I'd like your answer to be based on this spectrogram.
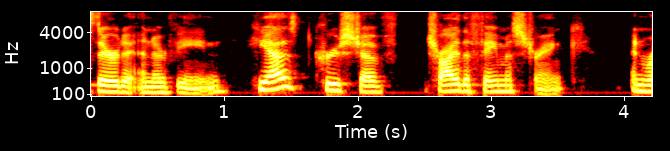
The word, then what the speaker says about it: Khrushchev: But Nixon, being Nixon, got into an argument with Khrushchev. Is that how you say it? Khrushchev? – Khrushchev? – Khrushchev.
